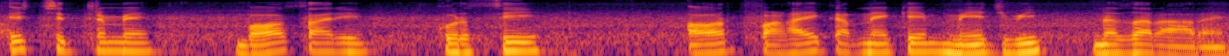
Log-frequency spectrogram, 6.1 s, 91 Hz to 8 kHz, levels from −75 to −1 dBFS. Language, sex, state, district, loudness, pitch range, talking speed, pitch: Hindi, male, Uttar Pradesh, Lucknow, -16 LUFS, 120-140 Hz, 155 wpm, 130 Hz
